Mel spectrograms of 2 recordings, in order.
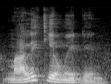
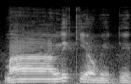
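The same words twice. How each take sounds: First: The first vowel of Malik is kept short. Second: The first vowel of Malik is drawn out long. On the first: It means king. "satu pendek" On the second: It means ruler. "satu panjang"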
